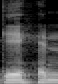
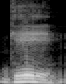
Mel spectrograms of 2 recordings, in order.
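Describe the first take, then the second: First: The h in the middle is clearly pronounced. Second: The h in the middle is silent. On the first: The speaker calls it wrong. "ഗേ ഹെൻ എന്നാ വായിക്കരുത് ഒരിക്കലും" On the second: The speaker calls it right. "എച്ച് silent ആയിരിക്കും"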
